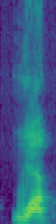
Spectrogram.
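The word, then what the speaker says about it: walk: यहां पर है की इसे पहले इल आया हुआ साइलेंट होता है तो इसको क्या पढ़ेंगे वाक पढ़ेंगे याद रखिएगा यहां पर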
